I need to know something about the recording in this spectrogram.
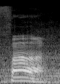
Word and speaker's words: Pho: Tell us how to say it. Pho. Just pho. Just pho. It sounds like a halfway dirty word, but that's yeah, it.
